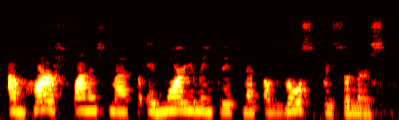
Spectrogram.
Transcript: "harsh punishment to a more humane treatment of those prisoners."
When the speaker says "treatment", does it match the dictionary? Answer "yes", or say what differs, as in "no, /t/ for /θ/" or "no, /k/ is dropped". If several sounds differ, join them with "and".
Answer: yes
